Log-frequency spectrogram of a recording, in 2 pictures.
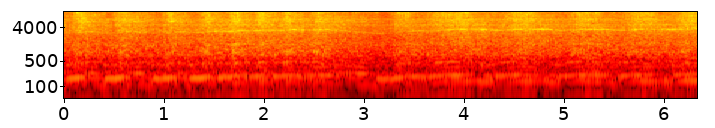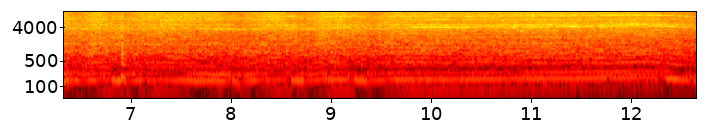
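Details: Turbo rat rod Porsche 930 on a new carburetor after battery charging: strong, steady note rising as revved, no misfire, reaching about eight to nine psi boost; running healthy.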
